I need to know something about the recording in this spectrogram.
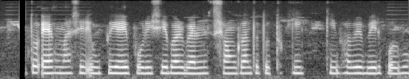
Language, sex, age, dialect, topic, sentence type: Bengali, female, 18-24, Rajbangshi, banking, question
